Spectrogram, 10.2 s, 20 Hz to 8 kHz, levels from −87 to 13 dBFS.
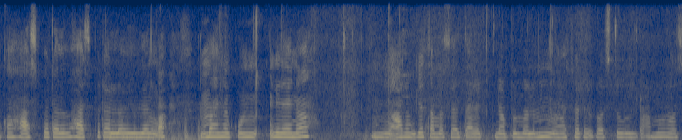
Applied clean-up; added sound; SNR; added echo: none; Strum; 10 dB; none.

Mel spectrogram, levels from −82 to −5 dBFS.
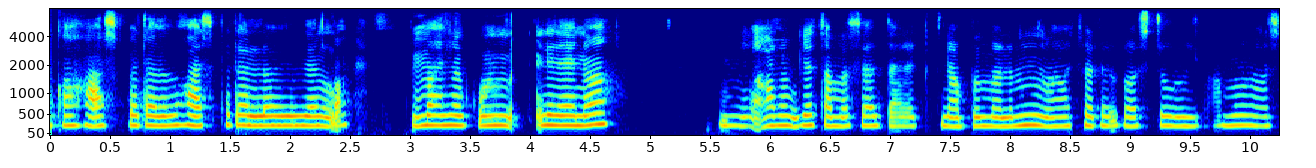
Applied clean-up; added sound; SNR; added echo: neural mask model DeepFilterNet 3.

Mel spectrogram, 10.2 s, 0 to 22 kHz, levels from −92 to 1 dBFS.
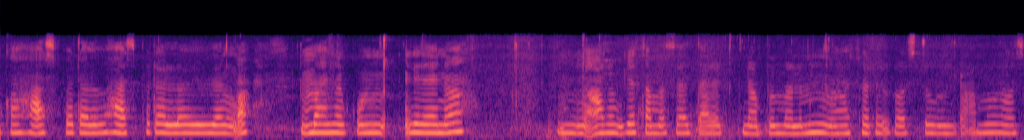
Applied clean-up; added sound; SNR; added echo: none; none; none; none.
